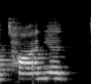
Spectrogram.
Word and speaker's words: Tonja: Um, but I'm Tonja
